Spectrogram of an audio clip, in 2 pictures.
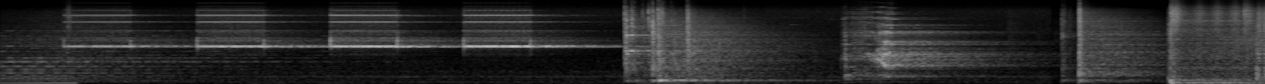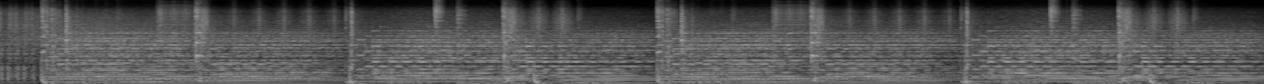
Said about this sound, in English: You say that you made this using an actual microwave? A lot of the percussion in this is microwave sounds.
